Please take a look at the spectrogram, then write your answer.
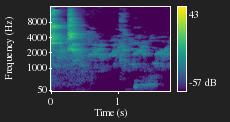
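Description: A flock of budgerigars chirps and tweets in short bright bursts, a few close calls followed by softer overlapping chatter from the group.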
